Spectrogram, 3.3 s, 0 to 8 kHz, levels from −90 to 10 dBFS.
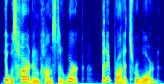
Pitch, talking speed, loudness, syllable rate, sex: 205 Hz, 200 wpm, -18 LUFS, 4.7 syllables/s, female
